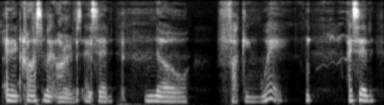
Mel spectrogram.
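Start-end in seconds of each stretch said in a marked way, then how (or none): 1.9-3.8 drawn-out, slow refusal to believe; retold disbelief. Husband retelling his reaction to the pregnancy test, slow disbelief. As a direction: stretch each word out in stunned disbelief.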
